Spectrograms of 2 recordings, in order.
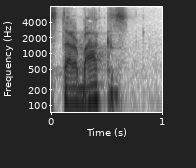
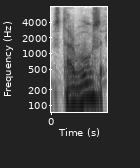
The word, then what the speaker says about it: Starbucks: Pero como lo pronuncié mal, no dije Starbucks. Lo pronuncié con U, Starbucks, entonces no me entendieron.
